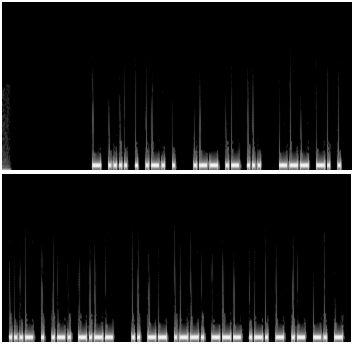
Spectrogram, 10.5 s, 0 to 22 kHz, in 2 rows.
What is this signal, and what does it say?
Morse code, heard as a keyed tone, about 30 wpm, 700 Hz. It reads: THERE WAS ONE VERY IMPORTANT
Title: Sentences from Top 1000 Words - Review Part 3 - 30wpm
